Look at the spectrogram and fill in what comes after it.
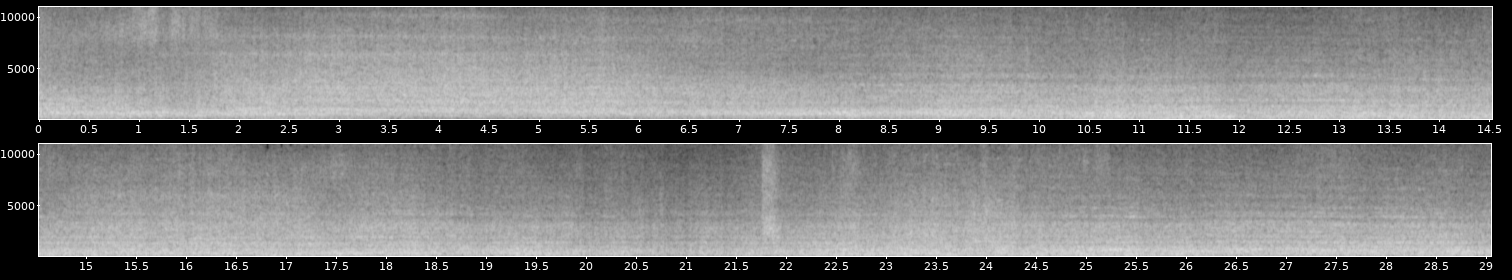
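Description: Intermodal freight train's wagons, loaded with road trailers, rolling past at close range: a steady, loud clatter and rumble of wheels on rail.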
